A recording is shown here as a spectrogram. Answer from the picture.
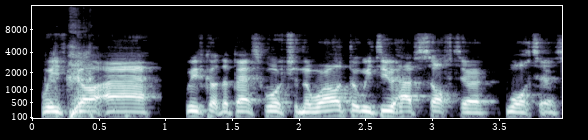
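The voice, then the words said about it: Scottish accent. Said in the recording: “You can probably tell by my slightly dodgy accent that I'm from Scotland.”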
